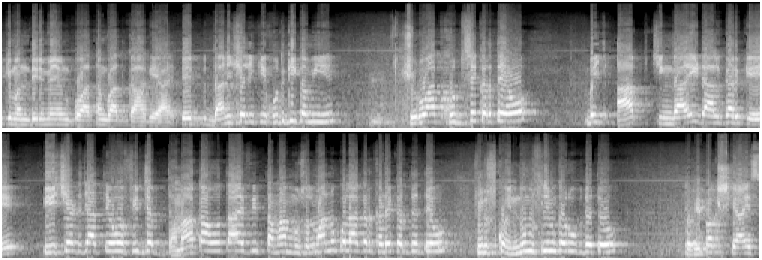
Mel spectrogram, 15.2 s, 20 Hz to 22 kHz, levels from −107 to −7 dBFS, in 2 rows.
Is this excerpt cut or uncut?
uncut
